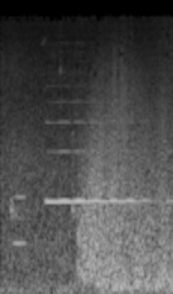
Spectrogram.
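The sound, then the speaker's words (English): After a few faint high chirping tones, a steady rushing hiss of rain swells in abruptly as a storm rolls in and keeps pouring, fairly loud and even, with a low rumble underneath. “Ooh, it starts raining.”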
